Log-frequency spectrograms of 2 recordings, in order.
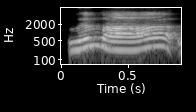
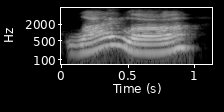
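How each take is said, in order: First: "Lila" said LIL-uh; tentative "Lila", first syllable rhyming with will; short-i "Lila". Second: "Lila" said LIE-luh; questioning "Lila", first syllable rhyming with eye, rising at the end; long-i "Lila". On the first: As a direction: try "Lila" with a short i, as in lily. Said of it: "I can't pronounce names". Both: Shown as a demonstration.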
